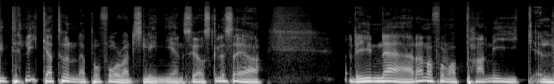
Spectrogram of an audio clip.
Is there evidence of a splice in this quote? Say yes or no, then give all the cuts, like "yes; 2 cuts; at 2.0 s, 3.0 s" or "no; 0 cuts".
no; 0 cuts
